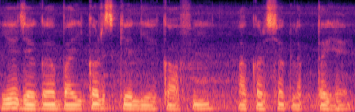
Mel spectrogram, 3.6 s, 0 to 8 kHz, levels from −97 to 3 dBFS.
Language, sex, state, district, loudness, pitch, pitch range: Hindi, male, Arunachal Pradesh, Lower Dibang Valley, -16 LUFS, 105 Hz, 100-110 Hz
